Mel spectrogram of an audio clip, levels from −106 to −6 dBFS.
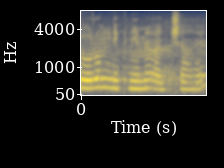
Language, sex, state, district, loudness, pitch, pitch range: Hindi, female, Karnataka, Bangalore, -16 LUFS, 255 Hz, 240-270 Hz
